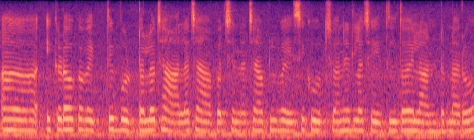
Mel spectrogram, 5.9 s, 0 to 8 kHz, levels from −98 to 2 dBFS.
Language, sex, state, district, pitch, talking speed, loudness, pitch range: Telugu, female, Andhra Pradesh, Anantapur, 210 Hz, 130 wpm, -16 LUFS, 200-220 Hz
